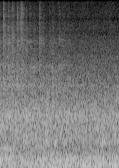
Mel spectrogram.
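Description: Steady wind noise buffeting a phone's microphone, with a short rustle in the first second.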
